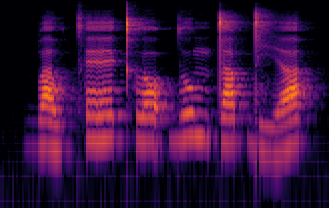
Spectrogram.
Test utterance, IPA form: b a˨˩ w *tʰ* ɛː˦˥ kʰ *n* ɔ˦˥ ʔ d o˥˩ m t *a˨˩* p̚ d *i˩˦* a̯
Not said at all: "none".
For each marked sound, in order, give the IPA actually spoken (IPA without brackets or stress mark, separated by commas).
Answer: tʰ, l, a˦˥, i˩˦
